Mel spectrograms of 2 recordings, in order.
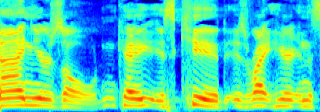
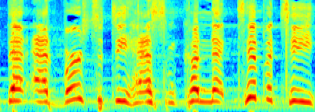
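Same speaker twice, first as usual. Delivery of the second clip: loud, high, driving preacher voice; full-force preaching; 7 semitones higher, 7 dB louder than usual. Acted. Pastor pressing the lesson on the church, full-force preaching. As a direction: bring it home to the congregation.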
